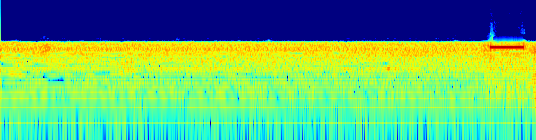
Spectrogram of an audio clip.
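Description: Open radio communication link between transmissions: a low hiss with a faint steady hum, then a short high-pitched beep near the end.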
